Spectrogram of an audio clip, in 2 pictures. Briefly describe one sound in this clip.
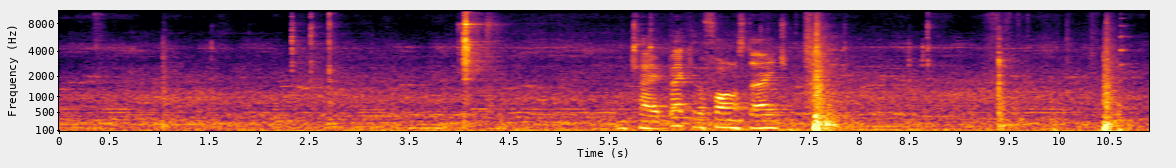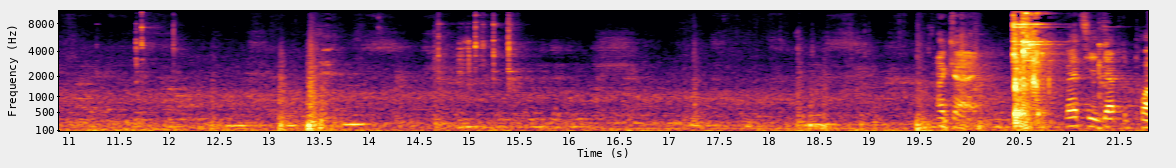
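Metal parts clink and knock as a man handles them.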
